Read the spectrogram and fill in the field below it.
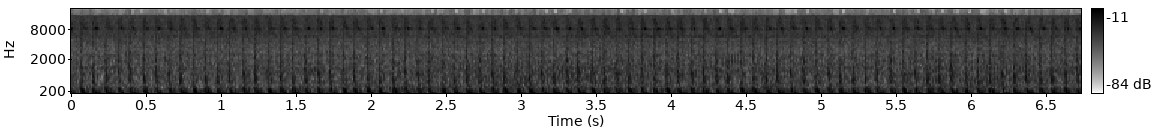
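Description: Video game helicopter, a steady rapid rotor chop that pulses evenly and continuously at moderate level, unchanging throughout with no voices.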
